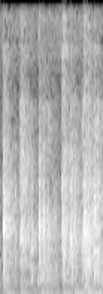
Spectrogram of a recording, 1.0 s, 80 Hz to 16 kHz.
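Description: Typing on a Logitech K375s multi-device keyboard produces a quick series of soft, close key taps in an even rhythm, about half a dozen strokes with no voices.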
